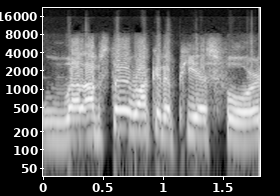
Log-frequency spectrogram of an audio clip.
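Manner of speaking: usual speaking voice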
